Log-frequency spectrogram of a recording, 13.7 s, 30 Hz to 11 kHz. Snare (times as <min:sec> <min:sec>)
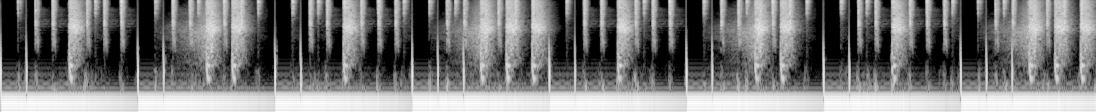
0:00.9 0:01.4, 0:02.4 0:03.2, 0:04.3 0:04.6, 0:05.8 0:06.9, 0:07.7 0:08.2, 0:09.3 0:10.0, 0:11.1 0:11.5, 0:12.6 0:13.7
